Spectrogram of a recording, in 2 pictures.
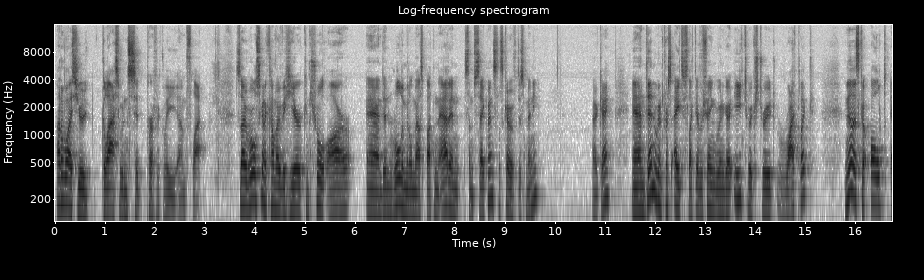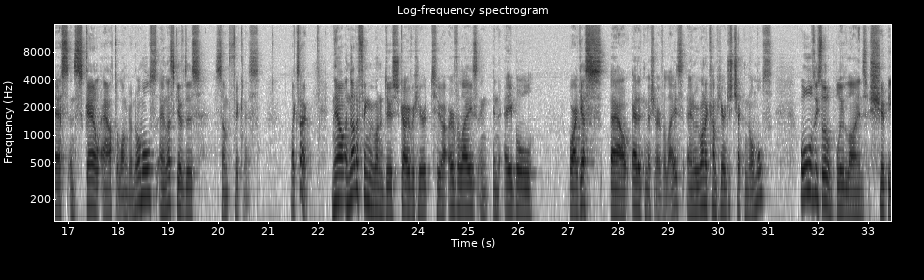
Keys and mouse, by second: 2.4 middle click, 2.9 shift+middle drag, 3.3-3.8 middle drag, 4.1 middle click, 4.9 ctrl+r, 8.9-10.4 middle drag, 11.0 shift+middle click, 11.8 a, 12.1 middle click, 13.0 middle click, 13.4 e, 14.5 middle click, 16.1 alt+s, 20.3-21.6 middle drag, 24.2-28.5 drag, 29.1-30.4 drag, 30.5 middle click, 31.8 middle click.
